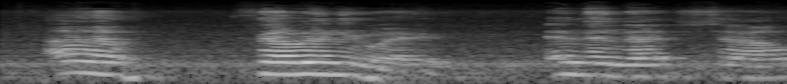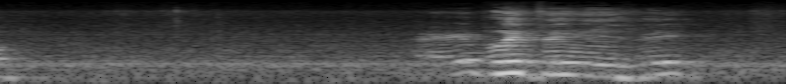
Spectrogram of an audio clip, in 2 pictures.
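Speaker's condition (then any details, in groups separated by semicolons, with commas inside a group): Cerebral palsy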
